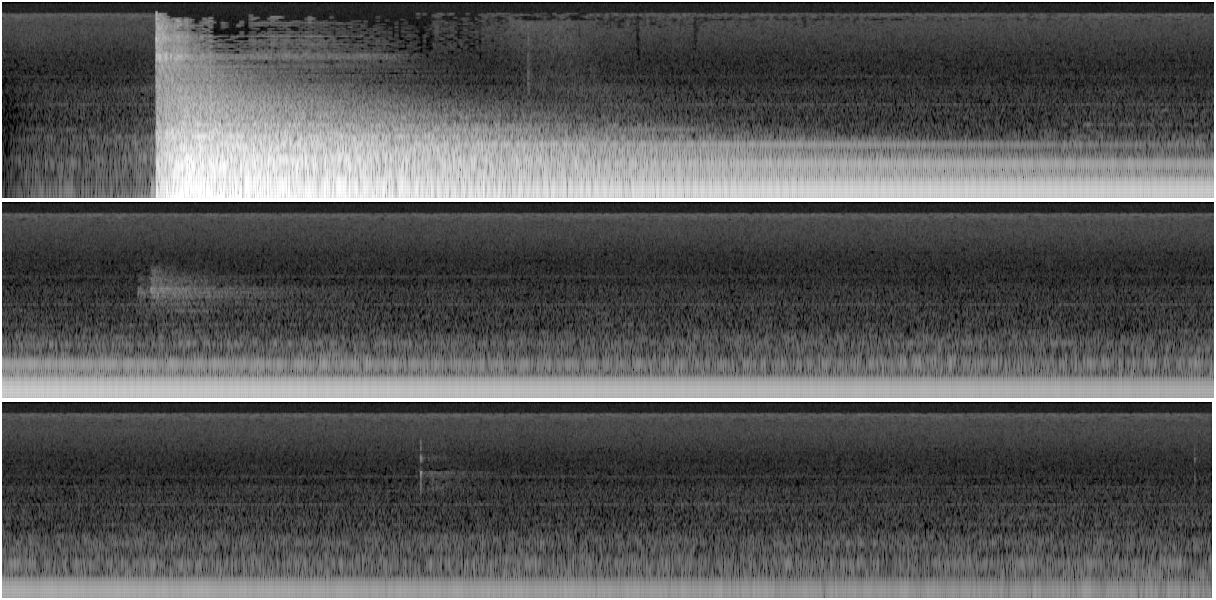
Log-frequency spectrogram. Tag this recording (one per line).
thrill
moment
stinger
terror
surprise
drama
scary
terrifying
bum-bum
sting
horror
spooky
sinister
dun-dun
nightmare
creepy
suspense
scare
shock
